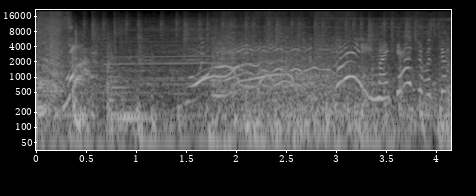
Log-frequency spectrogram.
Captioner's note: thud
